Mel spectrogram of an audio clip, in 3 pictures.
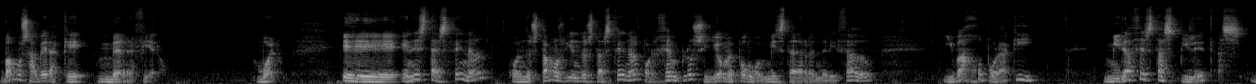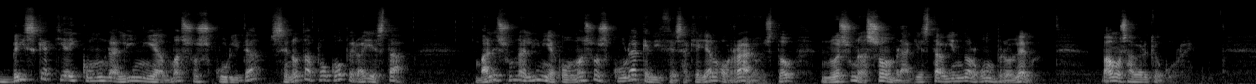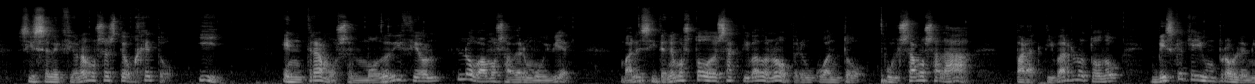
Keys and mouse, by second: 3.9 middle click, 5.0 shift+middle click, 6.1 shift+middle click, 9.0-9.3 shift+middle drag, 11.7 click, 15.4-15.7 middle drag, 16.4 middle click, 17.1 middle click, 25.8 shift+middle drag, 27.3 KP_Decimal, 28.5-28.8 shift+middle drag, 28.9 Tab, 29.4-30.8 middle drag, 31.5 a, 31.6 a, 32.3-33.6 middle drag, 33.9 a, 34.8-36.3 middle drag, 37.1-37.6 middle drag.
